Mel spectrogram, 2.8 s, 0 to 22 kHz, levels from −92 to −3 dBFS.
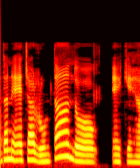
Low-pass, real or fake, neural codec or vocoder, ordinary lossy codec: none; real; none; none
